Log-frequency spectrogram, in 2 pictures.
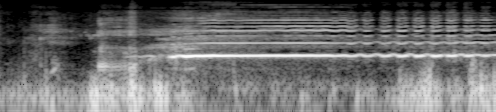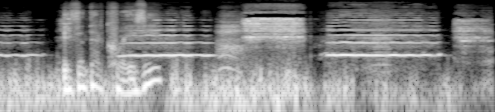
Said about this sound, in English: No, that's a singing donkey.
